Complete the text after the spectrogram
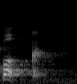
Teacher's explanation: without the H this is uh like in book and remember a k at the end does not sound out like I said book this is B book little bit different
